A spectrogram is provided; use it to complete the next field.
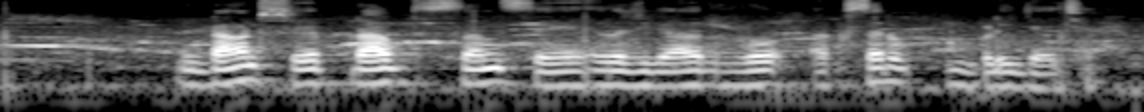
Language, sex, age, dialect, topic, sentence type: Maithili, male, 18-24, Angika, agriculture, statement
